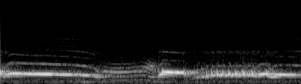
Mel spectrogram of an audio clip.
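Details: Local spotted dove lure call: a drawn-out falling coo, then a fresh phrase starting with a clipped rising note and a rolling, purring tail at low, soft pitch.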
